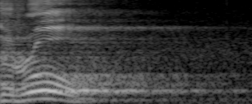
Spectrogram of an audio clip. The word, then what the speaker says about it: rho: This proportionality constant, which is represented by a Greek alphabet pronounced as rho.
